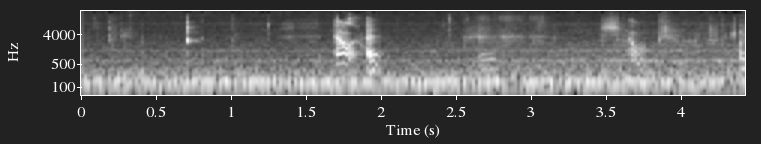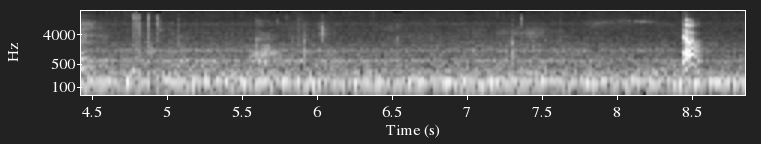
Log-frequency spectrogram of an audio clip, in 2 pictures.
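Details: Girl 3 days old, born 5 weeks early, just off CPAP and breathing on her own: quiet room with a few brief, soft hiccup jerks; newborn hiccups.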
